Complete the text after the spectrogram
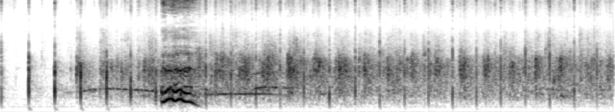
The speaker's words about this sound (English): I don't think they're all here, but all those who have volunteered to make one of their points of mission love this year to lead a family group, I want you to stand for a second, and I'd like to give you a round of applause.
